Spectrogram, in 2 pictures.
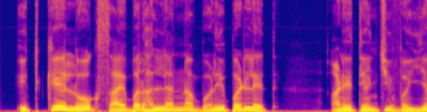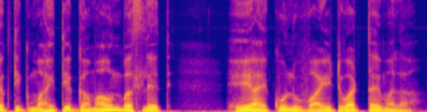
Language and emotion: Marathi, sad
